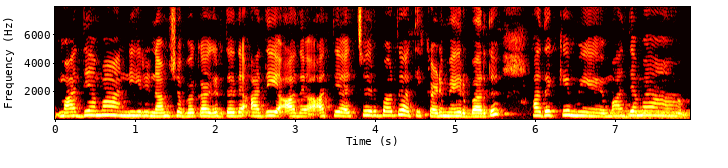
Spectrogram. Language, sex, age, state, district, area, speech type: Kannada, female, 18-30, Karnataka, Bellary, urban, spontaneous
